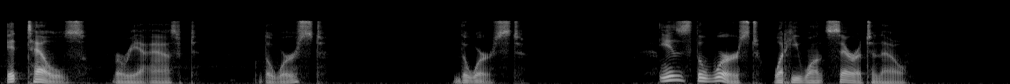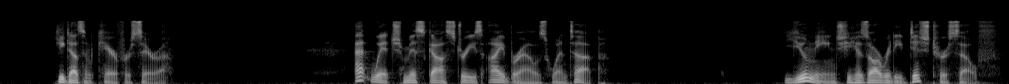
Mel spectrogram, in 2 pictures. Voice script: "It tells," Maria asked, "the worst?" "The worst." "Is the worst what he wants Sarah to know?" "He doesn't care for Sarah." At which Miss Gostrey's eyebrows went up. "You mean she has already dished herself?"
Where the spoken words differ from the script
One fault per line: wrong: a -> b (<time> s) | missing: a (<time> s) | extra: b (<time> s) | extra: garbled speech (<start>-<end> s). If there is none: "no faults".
no faults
